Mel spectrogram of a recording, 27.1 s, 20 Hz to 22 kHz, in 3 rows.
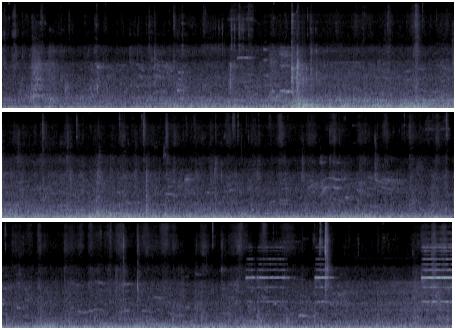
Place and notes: Huangpu District, Shanghai - Old neighborhoods
Walking in the narrow old residential shuttle, Binaural recording, Zoom H6+ Soundman OKM II
Shanghai, China, 27 November 2013, 16:25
